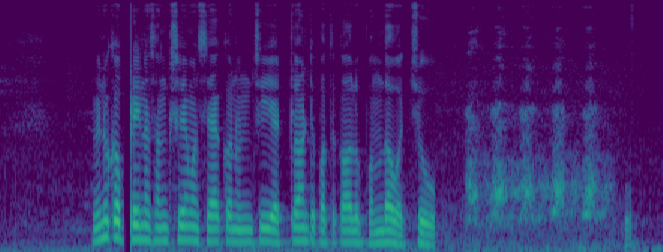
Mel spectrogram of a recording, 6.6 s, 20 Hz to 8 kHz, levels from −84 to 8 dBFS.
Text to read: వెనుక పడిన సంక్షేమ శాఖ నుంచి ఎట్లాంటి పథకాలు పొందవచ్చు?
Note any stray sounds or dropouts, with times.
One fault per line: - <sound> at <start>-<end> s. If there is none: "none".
- dropout at 1.2-1.3 s
- bark at 4.6-6.2 s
